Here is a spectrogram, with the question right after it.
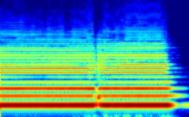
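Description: A single sustained violin note, C sharp, bowed steadily for nearly two seconds with a clean, rich tone and a brief bow change midway, loud and alone before fading out.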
